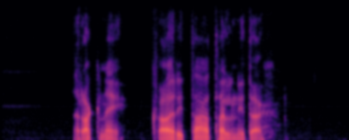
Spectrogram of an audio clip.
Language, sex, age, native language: Icelandic, male, 20-29, Icelandic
